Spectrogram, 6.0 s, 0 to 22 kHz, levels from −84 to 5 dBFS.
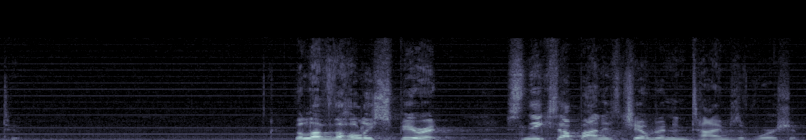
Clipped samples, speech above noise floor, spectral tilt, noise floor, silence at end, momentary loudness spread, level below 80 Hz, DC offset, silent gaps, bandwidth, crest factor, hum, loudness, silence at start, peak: under 0.1%; 29 dB; -4.5 dB/octave; -57 dBFS; 0.05 s; 15 LU; -64 dBFS; under 0.1%; none; 16.5 kHz; 24 dB; 60 Hz at -60 dBFS; -28 LUFS; 0.05 s; -6 dBFS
